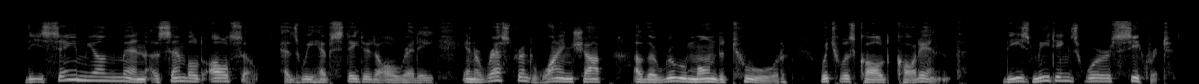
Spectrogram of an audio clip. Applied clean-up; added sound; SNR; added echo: none; none; none; none.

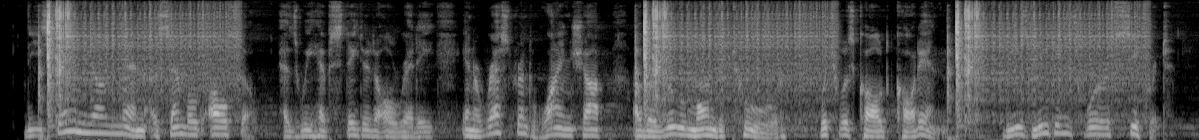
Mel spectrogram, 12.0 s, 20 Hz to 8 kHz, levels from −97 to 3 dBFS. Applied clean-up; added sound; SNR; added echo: none; Coin (dropping); -3 dB; reverberation time 1.6 s.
